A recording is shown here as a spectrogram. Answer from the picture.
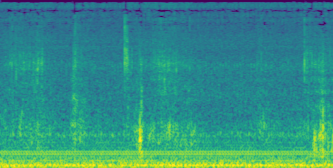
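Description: Kayak paddle working in calm water: a few short, faint splashes and drips over a steady low hum and rumble.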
